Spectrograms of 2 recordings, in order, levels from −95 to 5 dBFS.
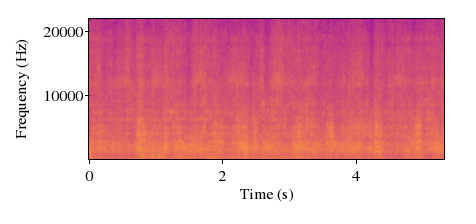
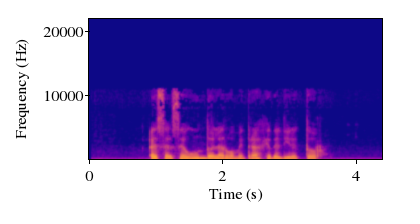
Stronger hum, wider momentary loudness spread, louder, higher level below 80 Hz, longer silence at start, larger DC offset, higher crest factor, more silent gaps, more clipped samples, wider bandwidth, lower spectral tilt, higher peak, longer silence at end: neither; second, 2 LU vs 7 LU; first, -16 LUFS vs -25 LUFS; first, -32 dBFS vs -58 dBFS; second, 0 s vs 0.9 s; neither; about the same, 16 dB vs 18 dB; neither; neither; first, over 20 kHz vs 11.5 kHz; second, -1 dB/octave vs -6.5 dB/octave; first, -2 dBFS vs -8 dBFS; second, 0 s vs 0.9 s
